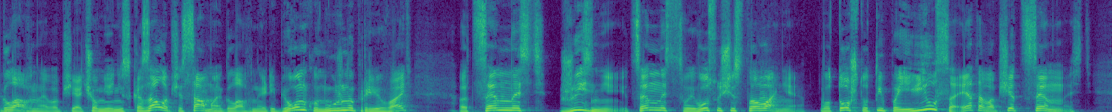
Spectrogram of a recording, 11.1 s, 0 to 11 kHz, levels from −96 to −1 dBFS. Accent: native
